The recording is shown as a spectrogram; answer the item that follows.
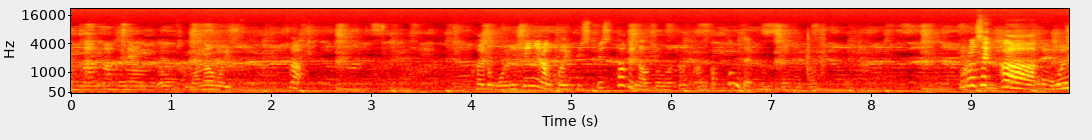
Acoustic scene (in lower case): cafe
